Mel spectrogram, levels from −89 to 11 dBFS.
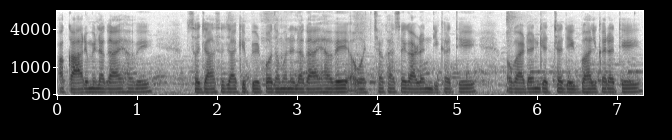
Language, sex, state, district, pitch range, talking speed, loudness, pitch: Chhattisgarhi, male, Chhattisgarh, Kabirdham, 115-125 Hz, 195 wpm, -14 LUFS, 120 Hz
